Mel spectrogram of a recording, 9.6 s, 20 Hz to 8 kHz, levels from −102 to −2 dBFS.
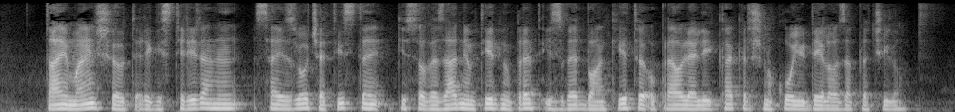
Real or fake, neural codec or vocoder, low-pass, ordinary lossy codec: fake; codec, 16 kHz, 2 kbps, FunCodec, trained on Chinese and English, 25 frames a second; 7.2 kHz; MP3, 48 kbps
